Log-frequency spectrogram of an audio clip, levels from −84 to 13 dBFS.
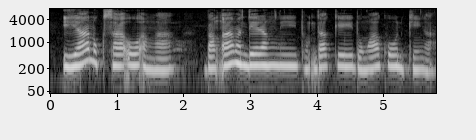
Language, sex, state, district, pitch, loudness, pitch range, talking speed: Garo, female, Meghalaya, West Garo Hills, 225 Hz, -14 LUFS, 205-240 Hz, 85 wpm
